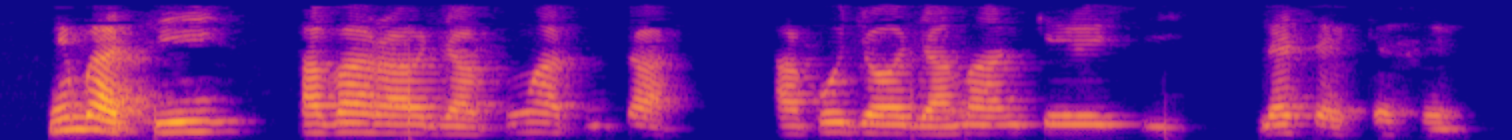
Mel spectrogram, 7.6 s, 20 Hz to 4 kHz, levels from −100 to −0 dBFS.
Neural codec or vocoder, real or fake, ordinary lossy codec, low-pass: none; real; MP3, 24 kbps; 3.6 kHz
